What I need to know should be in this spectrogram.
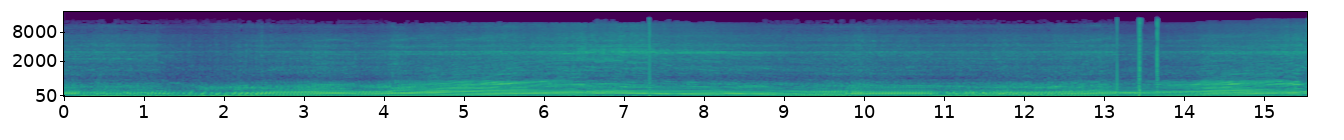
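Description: A motorcycle engine hums close by, rising and falling in pitch as it speeds up and slows.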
